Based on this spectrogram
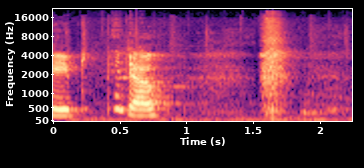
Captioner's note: cat meowing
